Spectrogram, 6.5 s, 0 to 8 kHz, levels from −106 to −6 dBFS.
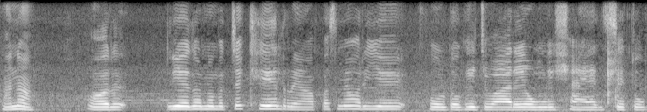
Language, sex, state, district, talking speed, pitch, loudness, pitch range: Hindi, female, Haryana, Jhajjar, 185 wpm, 205 Hz, -16 LUFS, 190-225 Hz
